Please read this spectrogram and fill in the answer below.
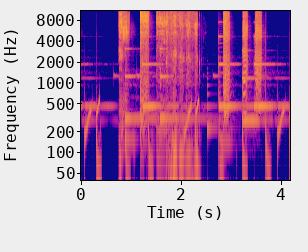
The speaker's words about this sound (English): I farted.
